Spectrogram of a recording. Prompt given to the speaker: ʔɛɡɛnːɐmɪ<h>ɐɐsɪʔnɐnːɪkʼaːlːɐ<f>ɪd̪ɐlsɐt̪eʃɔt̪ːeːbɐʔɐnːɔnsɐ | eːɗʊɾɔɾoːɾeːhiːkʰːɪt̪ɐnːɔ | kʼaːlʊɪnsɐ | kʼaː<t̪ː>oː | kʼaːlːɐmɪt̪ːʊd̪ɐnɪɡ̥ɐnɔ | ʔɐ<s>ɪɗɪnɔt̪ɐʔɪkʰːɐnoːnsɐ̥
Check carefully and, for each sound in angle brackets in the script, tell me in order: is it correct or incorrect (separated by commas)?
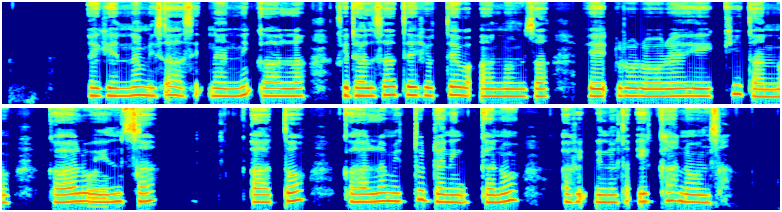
incorrect, correct, correct, incorrect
